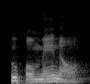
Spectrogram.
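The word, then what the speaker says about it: ὑπομένω: Makrothumia, and hupomeno.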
